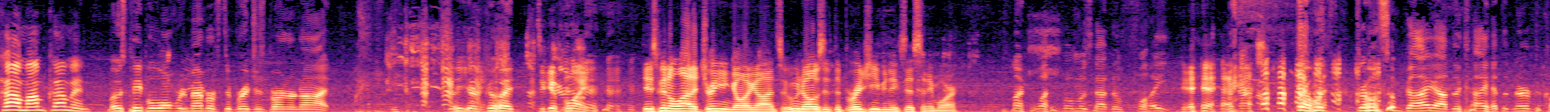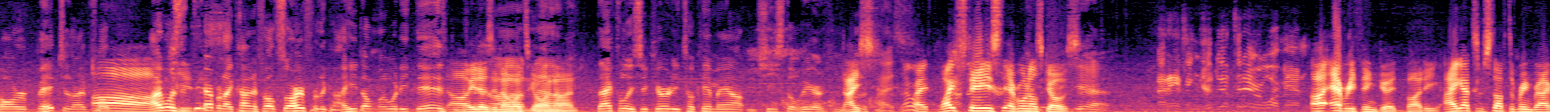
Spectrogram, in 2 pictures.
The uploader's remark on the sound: LIVE AT THE AC BEERFEST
